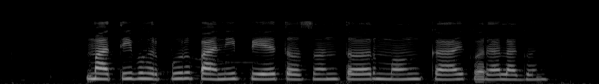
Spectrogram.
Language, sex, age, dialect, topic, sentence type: Marathi, female, 31-35, Varhadi, agriculture, question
